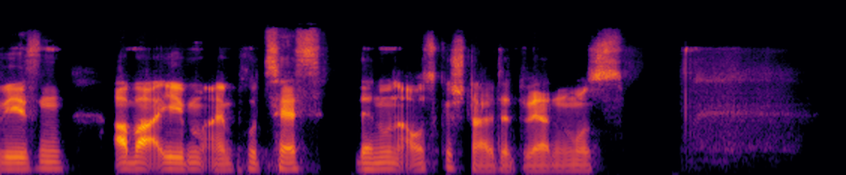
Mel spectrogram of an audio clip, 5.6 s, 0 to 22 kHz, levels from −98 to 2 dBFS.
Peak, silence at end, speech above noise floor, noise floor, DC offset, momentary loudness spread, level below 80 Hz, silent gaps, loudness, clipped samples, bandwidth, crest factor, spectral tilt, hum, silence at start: -6 dBFS; 1.5 s; 43 dB; -69 dBFS; under 0.1%; 14 LU; -70 dBFS; none; -26 LUFS; under 0.1%; 12.5 kHz; 22 dB; -1 dB/octave; none; 0 s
